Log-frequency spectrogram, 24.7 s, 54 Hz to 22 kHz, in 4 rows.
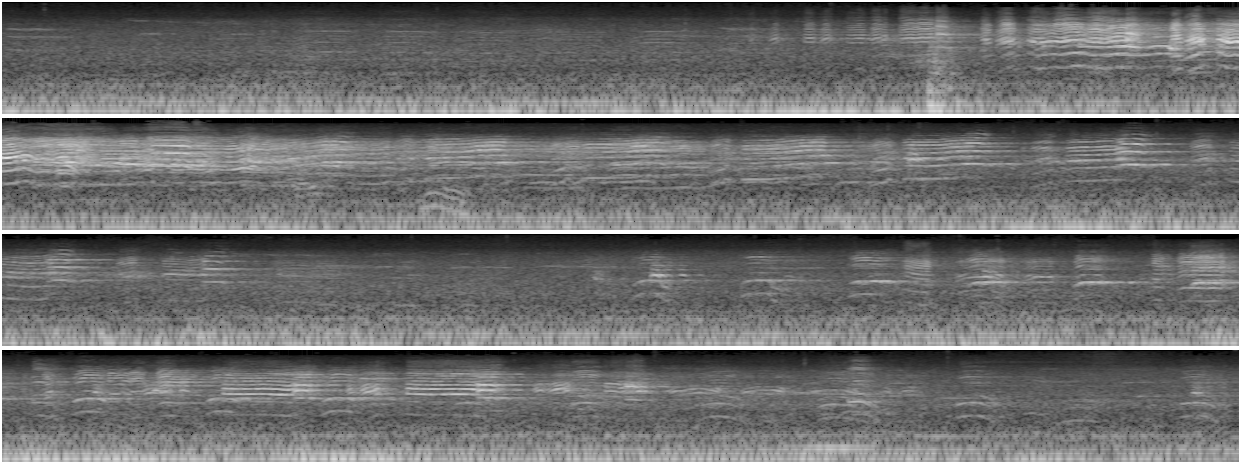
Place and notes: St Nicholas Cliff, Scarborough, UK - kittiwakes at the grand hotel ...
kittiwakes at the grand hotel ... kittiwake colony on the ledges and window sills at the back of the hotel ... SASS to Zoom H5 ... bird calls from herring gull ... jackdaw ... blue tit ... goldfinch ... background noise ... air conditioning ... traffic ... the scarborough cliff tramway ... voices ... a dog arrived at one point ... 20:12 two birds continue their squabble from a ledge and spiral down through the air ...
Yorkshire and the Humber, England, UK, 20 June 2019, 09:50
